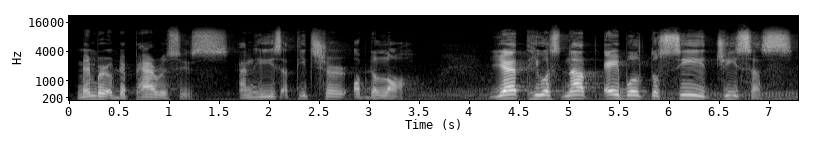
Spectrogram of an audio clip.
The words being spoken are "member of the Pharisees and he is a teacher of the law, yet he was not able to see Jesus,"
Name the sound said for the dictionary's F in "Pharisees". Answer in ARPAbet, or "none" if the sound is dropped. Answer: P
